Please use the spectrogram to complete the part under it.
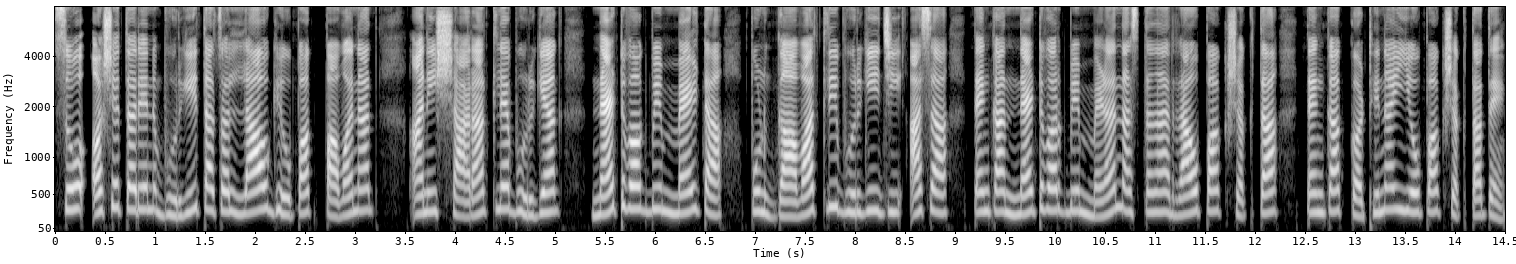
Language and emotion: Goan Konkani, neutral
